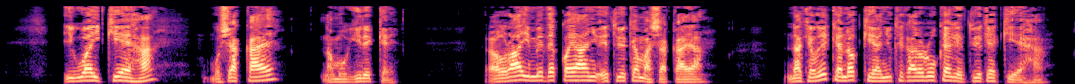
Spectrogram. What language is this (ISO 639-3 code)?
kik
